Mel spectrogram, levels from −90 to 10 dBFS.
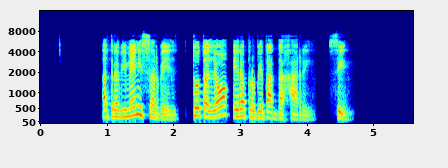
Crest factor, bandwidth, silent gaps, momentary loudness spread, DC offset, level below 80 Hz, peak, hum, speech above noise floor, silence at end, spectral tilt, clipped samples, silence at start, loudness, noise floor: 18 dB; 7.8 kHz; 2.10-2.29 s, 4.16-4.33 s; 12 LU; under 0.1%; -62 dBFS; 0 dBFS; none; over 73 dB; 0.95 s; -3.5 dB/octave; under 0.1%; 0.95 s; -17 LUFS; under -90 dBFS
